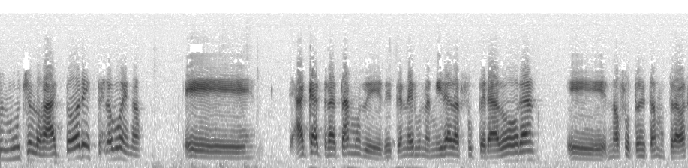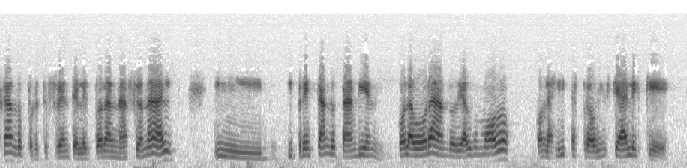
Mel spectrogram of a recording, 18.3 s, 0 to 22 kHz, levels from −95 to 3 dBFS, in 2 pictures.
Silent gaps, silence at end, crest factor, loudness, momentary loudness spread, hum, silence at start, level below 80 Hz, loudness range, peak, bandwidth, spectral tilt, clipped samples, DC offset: none; 0.3 s; 20 dB; -24 LUFS; 14 LU; none; 0 s; -68 dBFS; 3 LU; -4 dBFS; 16 kHz; -2 dB/octave; under 0.1%; under 0.1%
